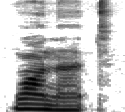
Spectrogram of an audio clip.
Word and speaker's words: walnut: Russ walrus we can also add Walnut so that wall nut Walnut now we will go to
